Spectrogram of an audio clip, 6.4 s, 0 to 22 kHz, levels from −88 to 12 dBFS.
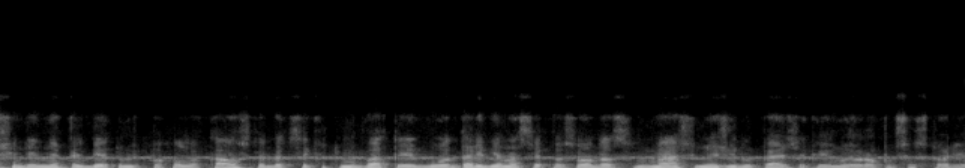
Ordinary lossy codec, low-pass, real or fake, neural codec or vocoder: Opus, 32 kbps; 7.2 kHz; fake; codec, 16 kHz, 4 kbps, FreqCodec, smaller model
